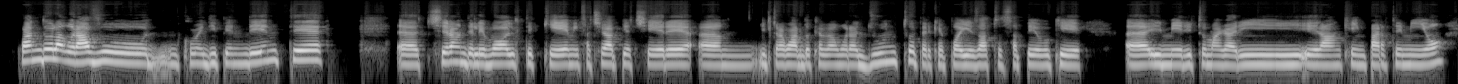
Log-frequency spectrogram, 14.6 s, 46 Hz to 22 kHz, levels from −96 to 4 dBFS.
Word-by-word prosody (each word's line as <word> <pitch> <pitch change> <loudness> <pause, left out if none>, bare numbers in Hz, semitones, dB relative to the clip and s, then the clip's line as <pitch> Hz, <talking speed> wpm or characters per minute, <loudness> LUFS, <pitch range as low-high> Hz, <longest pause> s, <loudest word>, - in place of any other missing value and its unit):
quando 275 +4 +4
lavoravo, 235 -4 +5
mhmm, 200 0 -7
come 215 +2 -6
dipendente, 235 +6 +1 0.7
ehm, 195 -1 +1
c'eran 235 +2 0
delle 205 -2 +1
volte 205 0 -1
che 200 -1 +1
mi 195 0 -6
faceva 200 +2 -2
piacere, 195 -1 0
ehm, 190 -1 -2
il 200 - -4
traguardo 195 -1 0
che 200 - -10
avevamo 195 0 -3
raggiunto, 210 +7 -2
perché 190 -2 -6
poi, 190 +1 0
esatto, 190 +1 -3
sapevo 190 +1 -4
che, 185 -1 -1 0.4
ehm, 195 0 +4
il 200 -1 +3
merito, 195 +1 -3
magari, 195 +1 0
era 195 -1 +2
anche 190 +2 -5
in 190 -1 -5
parte 195 +1 -2
mio. 195 +4 -2
195 Hz, 135 wpm, -23 LUFS, 195-215 Hz, 0.7 s, lavoravo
